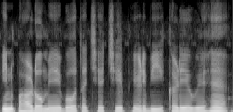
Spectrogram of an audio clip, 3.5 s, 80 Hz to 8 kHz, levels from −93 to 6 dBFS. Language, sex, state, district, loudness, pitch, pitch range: Hindi, male, Uttar Pradesh, Saharanpur, -15 LUFS, 145 Hz, 140-165 Hz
